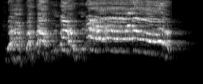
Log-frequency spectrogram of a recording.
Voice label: Death Fire Soldier Male; Battle; Barks; Dialog; Sinecure Soldier Male A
